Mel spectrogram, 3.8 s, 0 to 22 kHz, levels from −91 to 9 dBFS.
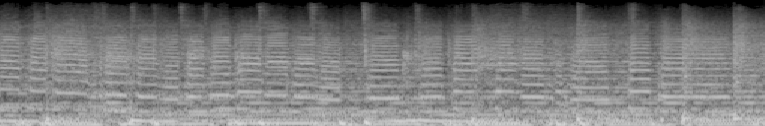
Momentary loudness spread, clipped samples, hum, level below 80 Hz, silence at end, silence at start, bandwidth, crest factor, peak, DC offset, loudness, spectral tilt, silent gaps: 1 LU; under 0.1%; none; -20 dBFS; 0 s; 0 s; 18.5 kHz; 12 dB; 0 dBFS; under 0.1%; -12 LUFS; -4 dB/octave; none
